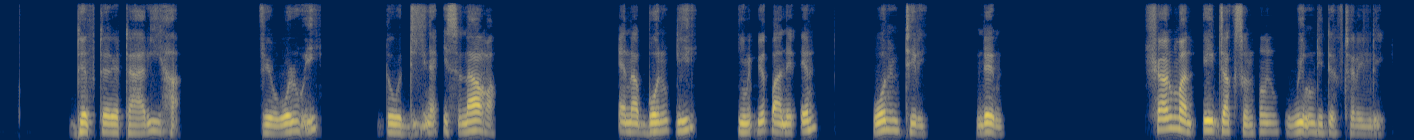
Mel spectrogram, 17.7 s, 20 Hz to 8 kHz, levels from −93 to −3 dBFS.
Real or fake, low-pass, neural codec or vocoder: fake; 7.2 kHz; codec, 16 kHz, 1 kbps, FunCodec, trained on LibriTTS, 50 frames a second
